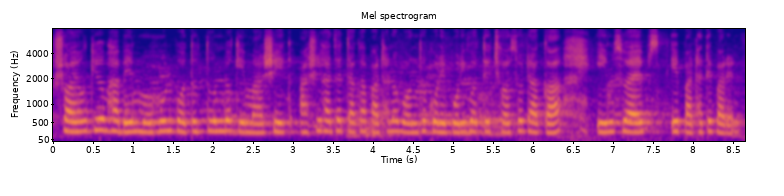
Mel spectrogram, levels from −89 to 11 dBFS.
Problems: constant background noise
